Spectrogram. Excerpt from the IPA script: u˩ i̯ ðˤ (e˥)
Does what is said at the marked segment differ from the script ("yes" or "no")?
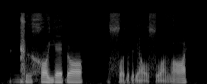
no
